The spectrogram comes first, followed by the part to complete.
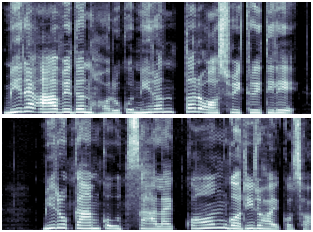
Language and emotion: Nepali, sad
